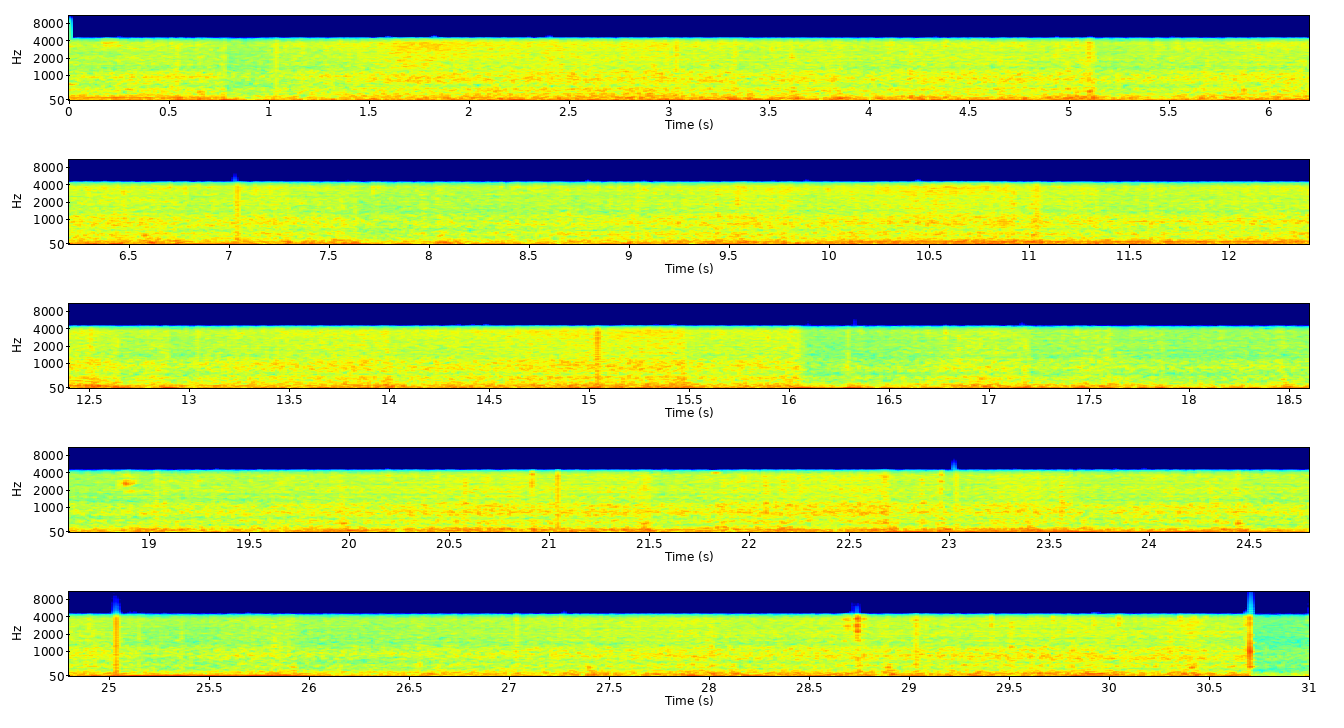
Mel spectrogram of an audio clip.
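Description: A car's engine and tyre noise on a wet road, heard from inside the cabin as a steady rumble. The low rumble grows louder for a few seconds about three-quarters of the way through.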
